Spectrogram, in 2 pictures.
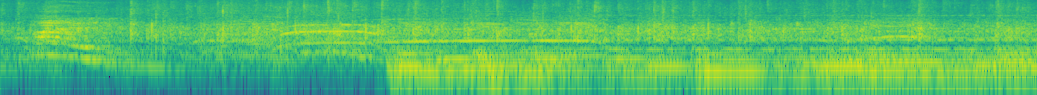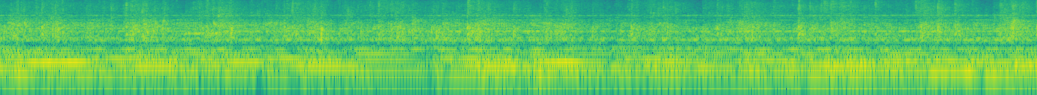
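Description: Audience applauding, then about two seconds in a band starts playing steady sustained organ chords with bass under the continuing applause.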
